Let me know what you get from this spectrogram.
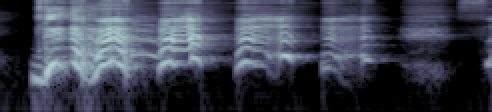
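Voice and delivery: bright burst of laughter; high laugh. Real, not acted. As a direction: laugh out loud. Laughs after quote.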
